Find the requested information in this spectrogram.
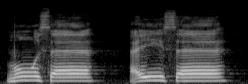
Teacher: بعض القبائل العربية تخلط صوت الألف بشيء من الياء قليلا فيقولون موسى عيسى.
